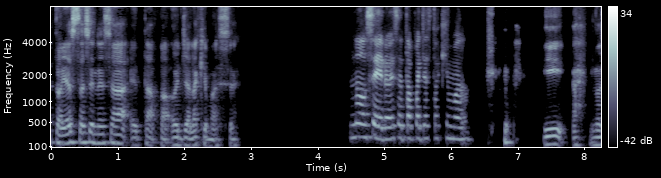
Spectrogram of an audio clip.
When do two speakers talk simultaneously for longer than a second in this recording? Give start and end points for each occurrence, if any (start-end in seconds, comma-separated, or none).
none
